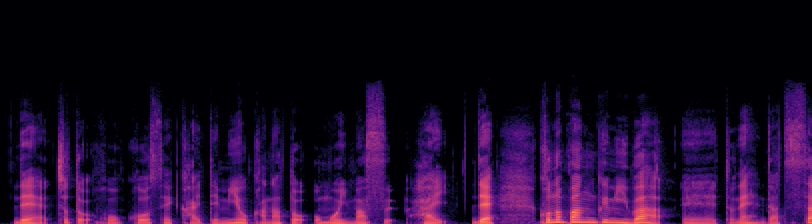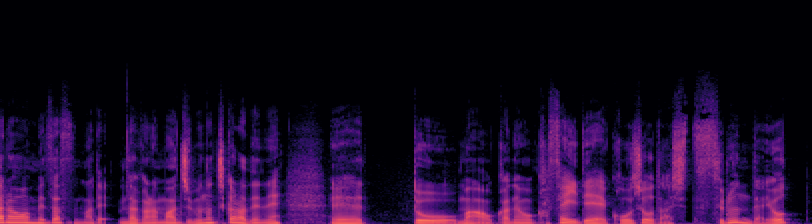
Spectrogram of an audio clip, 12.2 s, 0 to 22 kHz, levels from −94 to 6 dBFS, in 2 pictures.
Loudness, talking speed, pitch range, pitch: -30 LUFS, 375 characters per minute, 95-165 Hz, 130 Hz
